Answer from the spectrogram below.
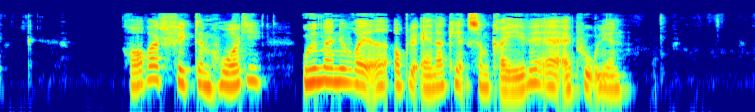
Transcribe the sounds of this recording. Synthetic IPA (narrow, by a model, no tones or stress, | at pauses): ʁɒb̥ɐd̥fe̝ɡ̥̚d̥emɦo̝ɐd̥i | uð̞ˠmænjuʁɛ̰ːɐð̞̩ˠɒ̽b̥le̝ʊʔænæɐkʰen̰d̥sɒ̽mɡ̥ʁɛːʋəʔæʔæpʰo̝̰ːljən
